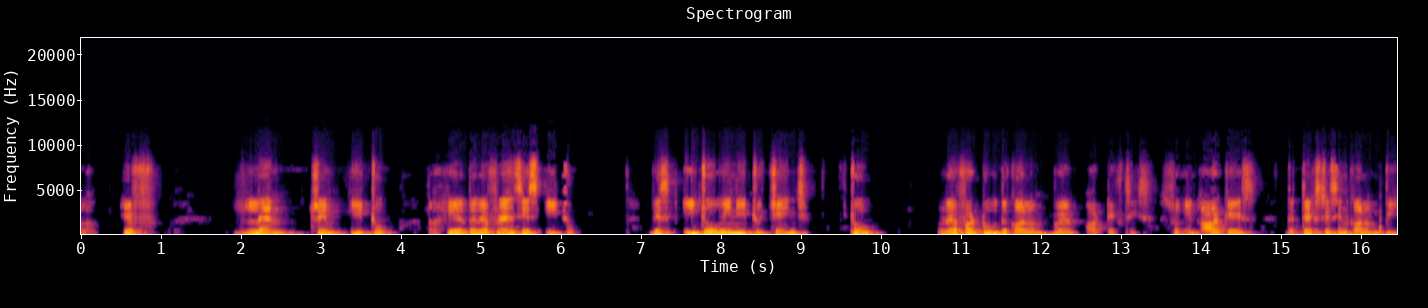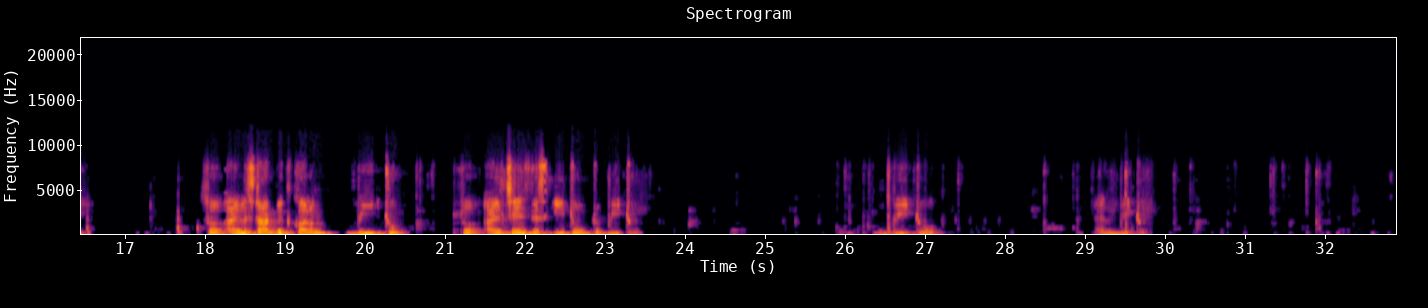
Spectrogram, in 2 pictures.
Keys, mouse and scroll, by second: 5.4 click, 5.7 click, 9.3 alt+Tab, 16.5 click, 17.9 click, 20.7 alt+Tab, 21.7 Left, 22.6 Right, 23.1 shift+b, 23.7 ctrl+Right, 23.9 ctrl+Right, 24.2 ctrl+Right, 24.4 ctrl+Right, 24.6 ctrl+Right, 24.8 ctrl+Right, 25.0 ctrl+Right, 25.2 ctrl+Right, 25.6 ctrl+Right, 26.3 Right, 26.6 shift+b, 27.0 ctrl+Right, 27.2 ctrl+Right, 27.4 ctrl+Right, 27.6 ctrl+Right, 27.7 ctrl+Right, 27.9 ctrl+Right, 28.1 ctrl+Right, 28.5 ctrl+Left, 29.5 b, 30.1 Home, 30.5 End, 31.4 ctrl+c, 31.9 alt+Tab.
